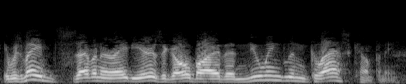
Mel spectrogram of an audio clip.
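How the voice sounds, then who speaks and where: An actor playing a calm, reassuring, friendly family friend in a 1970s radio drama, with a husky, conversational voice. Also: male voice, a little high, normal speed. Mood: earnest, explaining. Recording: muffled vintage radio broadcast.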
